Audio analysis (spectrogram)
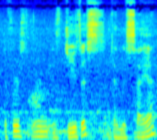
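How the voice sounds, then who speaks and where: A man speaks as a tour guide, laying out explanations in short, halting phrases of non-native English. His pitch is middling, and clear background noise fills the church space around him. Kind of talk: explaining a site to visitors. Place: large church interior. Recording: noisy ambience inside a church.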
